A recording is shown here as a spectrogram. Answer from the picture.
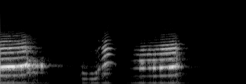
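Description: A woman's voice drawing out a word, then two short high-pitched vocal sounds: the first a quick upward glide, the second a brief steady note.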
